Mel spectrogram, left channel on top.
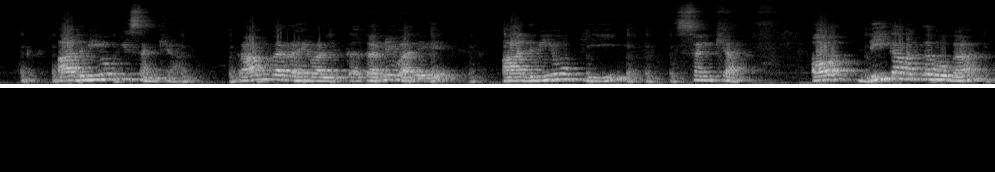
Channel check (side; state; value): right; silent; 63 dB below the other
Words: आदमियों की संख्या, काम करने वाले आदमियों की संख्या, और D का मतलब होगा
